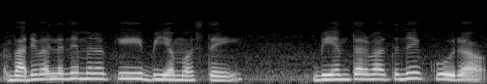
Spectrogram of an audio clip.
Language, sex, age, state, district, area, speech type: Telugu, female, 45-60, Andhra Pradesh, Visakhapatnam, urban, spontaneous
